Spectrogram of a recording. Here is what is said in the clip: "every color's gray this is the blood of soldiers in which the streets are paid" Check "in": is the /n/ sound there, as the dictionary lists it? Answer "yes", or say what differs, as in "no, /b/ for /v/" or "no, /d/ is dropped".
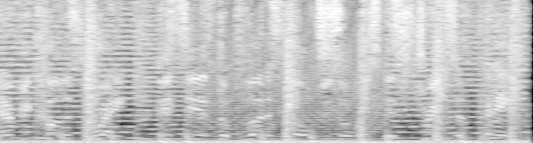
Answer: no, /l/ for /n/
